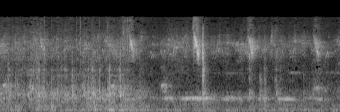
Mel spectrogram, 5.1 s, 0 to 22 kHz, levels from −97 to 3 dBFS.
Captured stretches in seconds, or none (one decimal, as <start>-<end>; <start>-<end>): 0.9-3.2; 3.9-5.1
